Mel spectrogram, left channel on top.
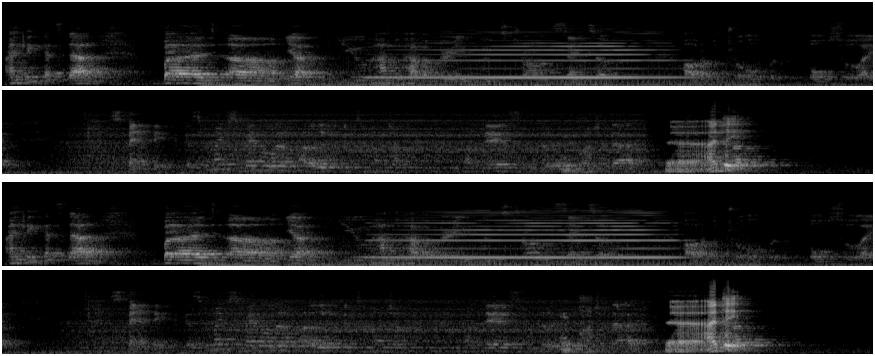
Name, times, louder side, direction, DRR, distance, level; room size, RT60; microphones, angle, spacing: voice 1, 0.0-7.6 8.1-9.2 9.5-15.0 15.5-15.7 16.0-16.1, left 2 dB, 25° left, -4 dB, 5.3 m, -43 dB
sound 1, 1.9-7.6, equal, ahead, 0.8 m, -52 dB
sound 2, 2.7-15.2, left 1 dB, 45° left, 3.9 m, -54 dB
Wind instrument woodwind instrument, 3.6-6.8, equal, 35° right, 1.7 m, -38 dB
voice 2, 14.3-14.6 15.3-16.1, right 5 dB, 60° right, 7 dB, 1.0 m, -29 dB
12.5 x 12.5 x 5.3 m, 0.99 s
head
